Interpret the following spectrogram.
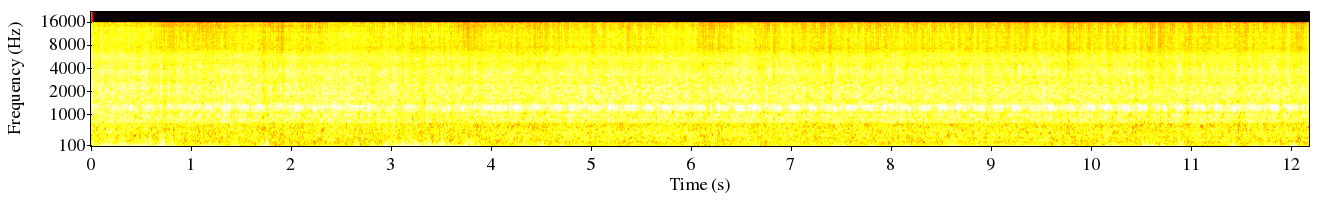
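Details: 1993 Ford F-250 7.3L IDI diesel after sitting since Monday: a steady idle with a hard, even clatter on every firing and a faint whistle behind it. The injection pump was checked and confirmed out of time, and the engine smokes heavily.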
